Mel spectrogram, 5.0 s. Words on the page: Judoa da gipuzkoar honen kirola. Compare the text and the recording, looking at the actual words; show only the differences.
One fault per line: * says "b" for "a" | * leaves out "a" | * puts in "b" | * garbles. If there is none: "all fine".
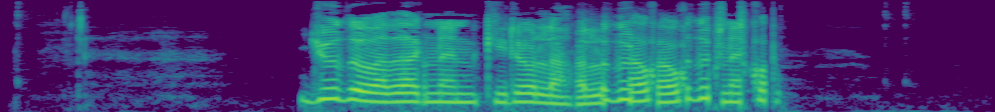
* leaves out "gipuzkoar"
* garbles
